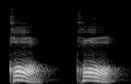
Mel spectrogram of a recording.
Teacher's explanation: la langue est plus au fond quand on prononce le qa. Qa, c'est vraiment au fond. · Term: la lettre emphatique Qaf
